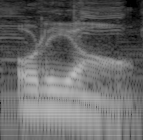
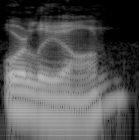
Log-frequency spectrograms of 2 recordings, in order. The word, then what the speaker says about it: Orléans: And I'm going to call it Orléans cuz that's the closest I can get to the real pronunciation, but it's old Orléans.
